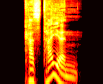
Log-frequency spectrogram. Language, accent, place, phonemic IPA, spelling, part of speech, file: German, Germany, Berlin, /kasˈtaɪ̯ən/, kasteien, verb, De-kasteien.ogg
- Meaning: to chasten (purify spiritually through austerity, asceticism, and/or bodily pain)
